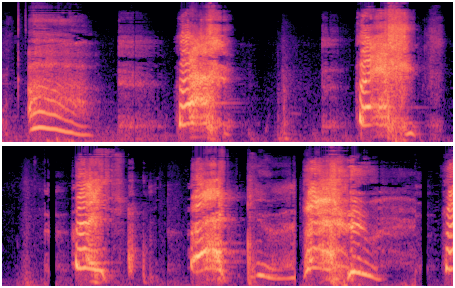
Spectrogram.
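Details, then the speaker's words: Six loud, explosive sneezes one after another, separated by short pauses and quick breaths, in an allergy-themed sneezing compilation; the sneezer says something is making them sneeze. "It's making me sneeze."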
